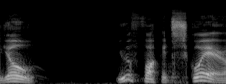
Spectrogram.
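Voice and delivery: put-on slow, aggressive, combative masculine jeer. Describing what turns men off, imitating an aggressive masculine tone. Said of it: "You think he wanna hear".

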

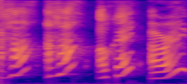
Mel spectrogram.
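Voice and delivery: put-on high, loud, bubbly girl voice. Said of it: "So it's not even like".

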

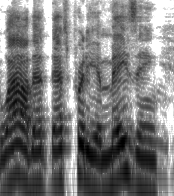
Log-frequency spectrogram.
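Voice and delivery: ordinary delivery

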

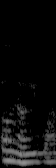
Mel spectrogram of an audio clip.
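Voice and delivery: plain, even, clear, matter-of-fact, no emotion, acted. Recounting a voice they heard, the speaker quotes it in a matter-of-fact, clear voice. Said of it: "a very matter-of-fact, clear voice that said".

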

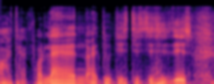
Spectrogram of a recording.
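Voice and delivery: quiet, soft, low-key murmur. Retelling how the other players talked during their game: imitating quiet players.

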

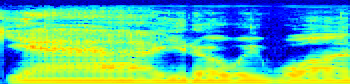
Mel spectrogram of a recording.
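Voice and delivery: mock screaming, high-pitched. Retelling what a bleeding rider said on the team radio: imitating someone screaming. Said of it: "he's just screaming into the team radio".

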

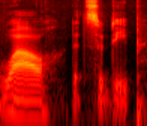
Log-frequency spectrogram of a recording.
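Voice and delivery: sarcastic delivery. Reacting to another speaker's remark about regret: sarcastic tone. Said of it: "in a very sarcastic way with a tone".

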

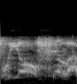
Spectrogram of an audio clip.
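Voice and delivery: angry, very high-pitched voice. Retelling what the desk clerk said when asked for another room: imitating an angry reply. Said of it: "he very angrily says".

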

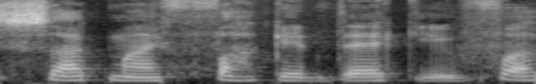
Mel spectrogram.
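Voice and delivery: play-acted, mild, held-back scream. Retelling what they screamed in a hospital elevator: imitating own screaming. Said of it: "He said I just started screaming".

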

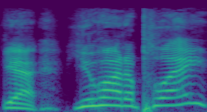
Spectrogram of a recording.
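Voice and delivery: put-on very loud, high New York accent. Imagining a film role played by Al Pacino: Al Pacino New York accent. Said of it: "in his New York accent".

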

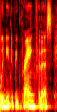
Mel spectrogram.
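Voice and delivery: normal talking voice

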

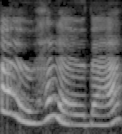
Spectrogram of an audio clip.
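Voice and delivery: refined British shopkeeper voice. Playing the lady at the protractor store greeting a customer: [name]'s refined British accent. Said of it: "British accent and went to Harvard".

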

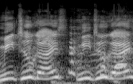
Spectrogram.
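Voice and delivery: very high, loud, eager voice. Mocking another speaker who wants to join in: imitating someone eager to join in. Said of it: "This guy just wants to join in".

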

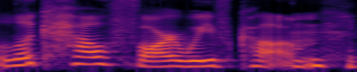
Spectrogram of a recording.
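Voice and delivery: dry, sarcastic, ironic tone. Narrating history, commenting on complaints unchanged a century later: sarcastic. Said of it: "Gotta be sarcastic".

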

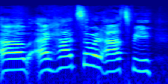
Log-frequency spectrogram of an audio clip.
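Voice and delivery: talking through a yawn. Updating viewers on the studio, the speaker is tired and yawning while talking. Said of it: "sorry I'm yawning so much".

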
